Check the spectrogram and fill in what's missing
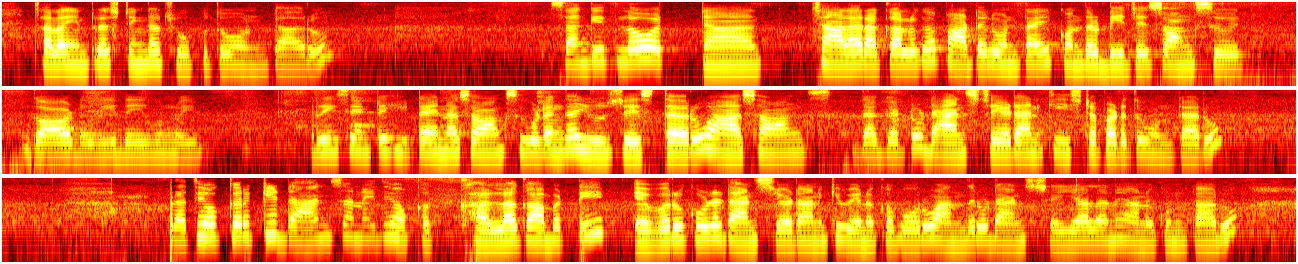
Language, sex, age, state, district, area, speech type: Telugu, female, 18-30, Telangana, Mahbubnagar, urban, spontaneous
